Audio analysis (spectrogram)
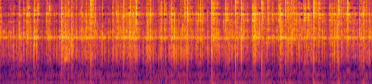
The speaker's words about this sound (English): Add ice to the mixing glass and give this a good vigorous stir.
